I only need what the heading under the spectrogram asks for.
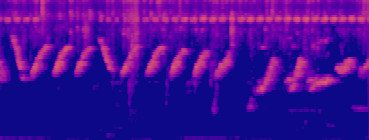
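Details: White-rumped shama in a backyard aviary delivering rapid repeated upward-swept whistles, about three per second, shifting lower toward the end into rising slurred notes, with a low background hum.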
